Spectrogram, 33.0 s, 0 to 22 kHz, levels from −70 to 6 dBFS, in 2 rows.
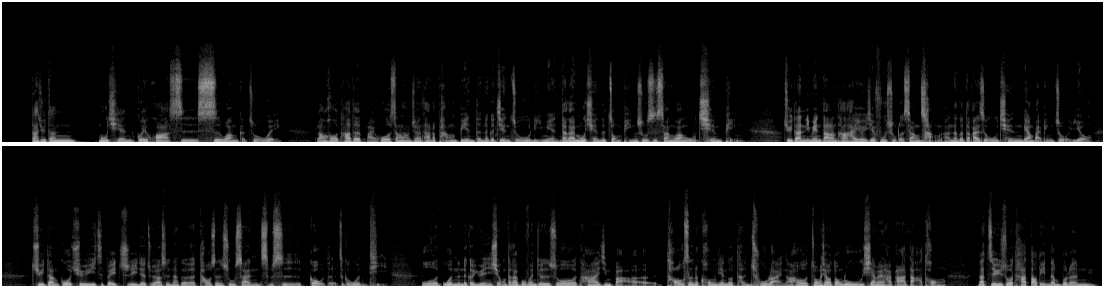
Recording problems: none

